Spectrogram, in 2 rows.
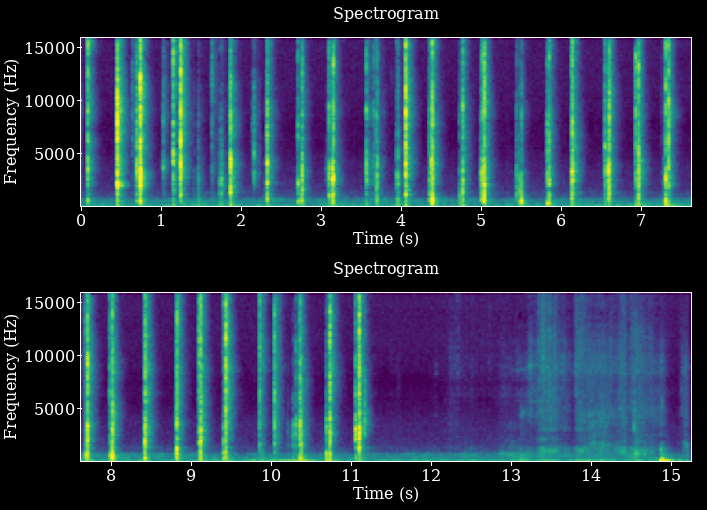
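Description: Akko Lavender Purple mechanical keyboard switches snapping one by one into a 3D printed silk PLA switch plate: a steady run of sharp clicks, about three a second, that stops about eleven seconds in. Faint handling of the plate follows.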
